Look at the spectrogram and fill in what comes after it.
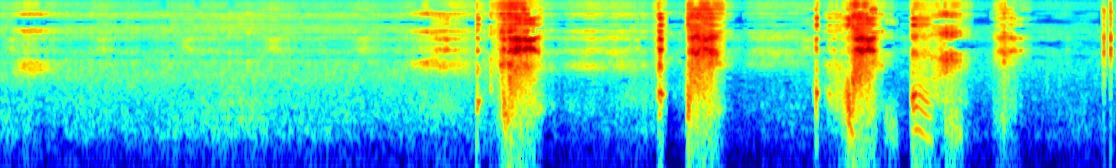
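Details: Self-induced sneezes, possibly with a starting cold, recorded on a phone: about four sharp explosive sneezes in quick succession, some preceded by a short intake of breath, in a quiet room.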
